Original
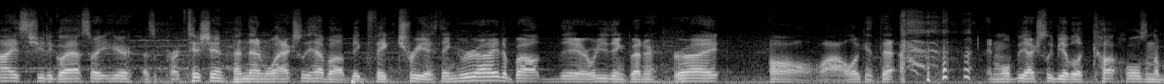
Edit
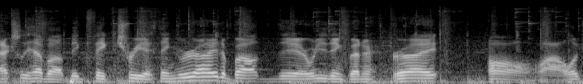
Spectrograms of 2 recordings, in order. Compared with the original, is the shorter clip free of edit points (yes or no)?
yes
